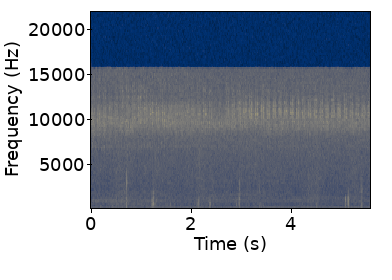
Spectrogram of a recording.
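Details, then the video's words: After a recent thunderstorm near Zwettl, Austria, crickets chirp through the night in 24-bit stereo: a high, rapidly pulsing trill holds steady beneath scattered footsteps and a persistent low rumble, city lights in the distance. "ASMR Cricket Sounds"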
